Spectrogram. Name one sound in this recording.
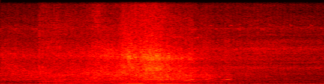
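A van drives past with a brief rising and fading whoosh.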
